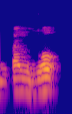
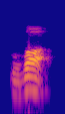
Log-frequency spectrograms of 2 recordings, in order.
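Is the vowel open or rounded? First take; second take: rounded; open. First: The vowel is rounded with pursed lips. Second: The vowel is open without rounded lips. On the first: The speaker calls it wrong. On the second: The speaker calls it right.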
